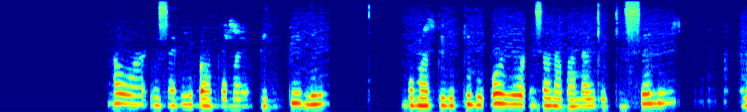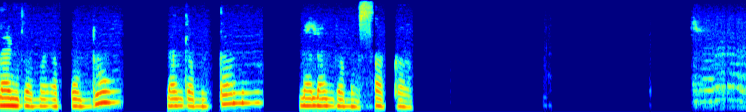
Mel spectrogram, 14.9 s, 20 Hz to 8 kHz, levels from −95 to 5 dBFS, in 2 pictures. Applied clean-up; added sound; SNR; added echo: none; none; none; none.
